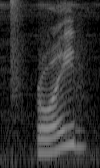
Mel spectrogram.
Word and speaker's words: Freud: Freud. I thought there was an I. You pronounced it right.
